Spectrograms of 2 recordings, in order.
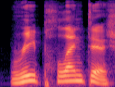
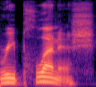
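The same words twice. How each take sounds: First: A t sound is added after the n. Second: No t sound follows the n. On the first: The speaker calls it wrong. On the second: The speaker calls it right.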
